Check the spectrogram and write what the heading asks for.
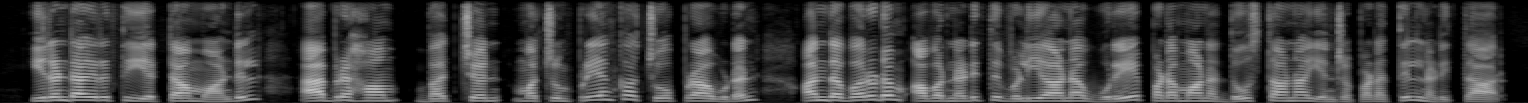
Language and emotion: Tamil, neutral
